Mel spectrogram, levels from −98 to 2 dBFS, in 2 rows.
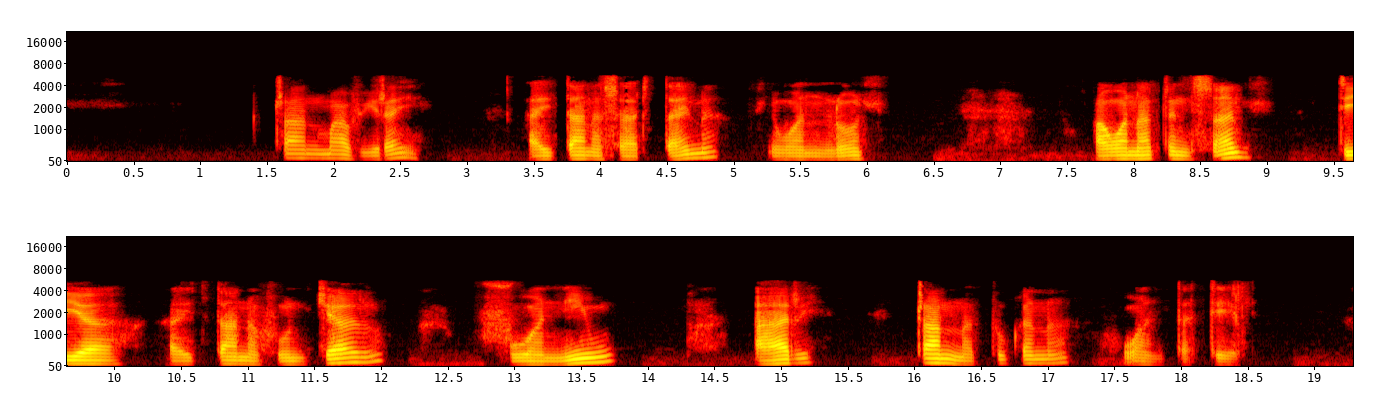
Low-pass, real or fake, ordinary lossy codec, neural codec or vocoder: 5.4 kHz; real; AAC, 32 kbps; none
